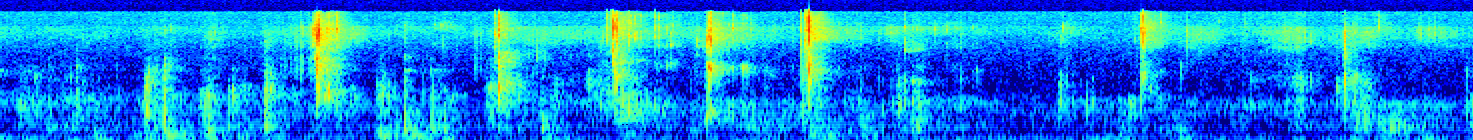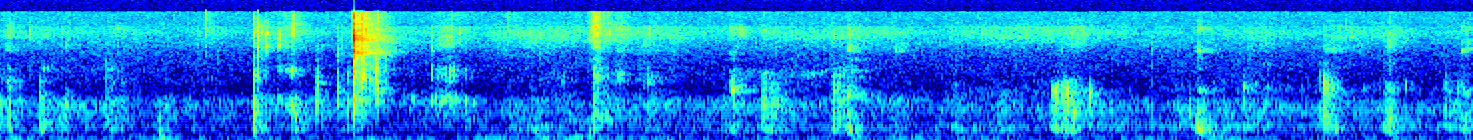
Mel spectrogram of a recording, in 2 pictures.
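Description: A woman chews soft bread close to a microphone.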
